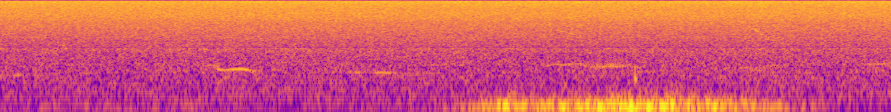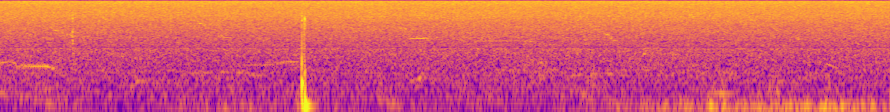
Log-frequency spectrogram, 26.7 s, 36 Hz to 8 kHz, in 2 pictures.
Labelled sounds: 19.5	19.8	humpback whale, 1.2 to 1.4 kHz

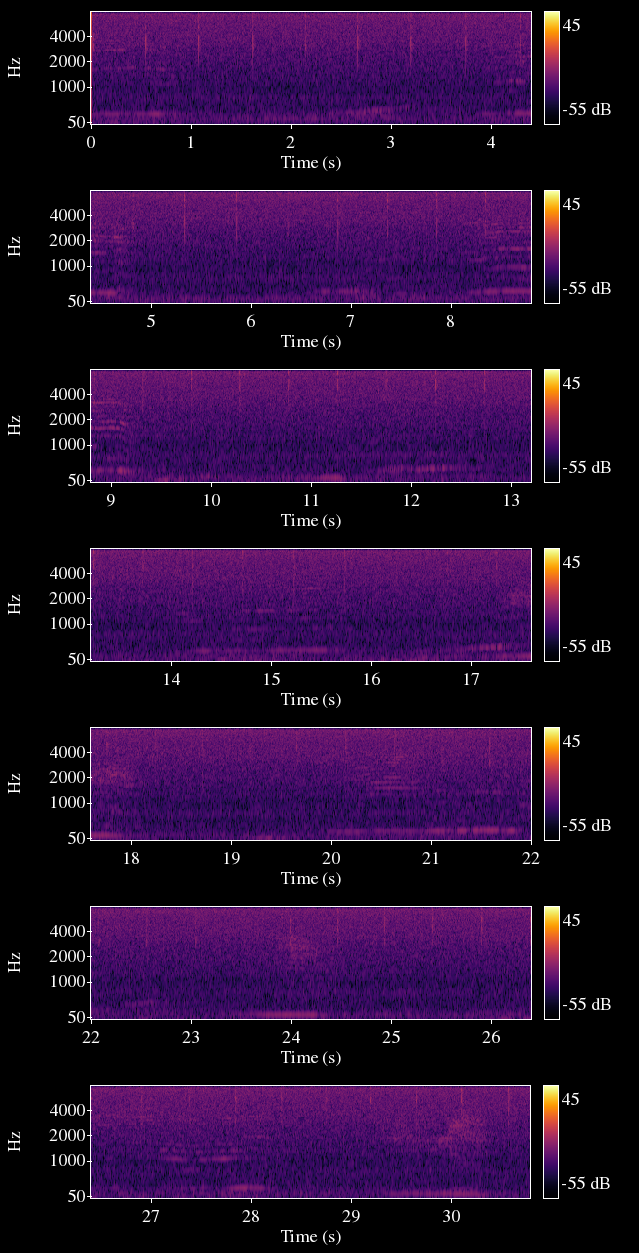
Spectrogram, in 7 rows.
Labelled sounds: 0.0	0.4	humpback whale, 2.7 to 2.9 kHz
4.3	4.7	humpback whale, 2.1 to 2.4 kHz
8.3	9.2	humpback whale, 0.90 to 3.2 kHz
20.4	20.8	humpback whale, 1.5 to 1.6 kHz
27.1	27.8	humpback whale, 0.99 to 1.2 kHz
29.7	30.0	humpback whale, 1.4 to 1.5 kHz

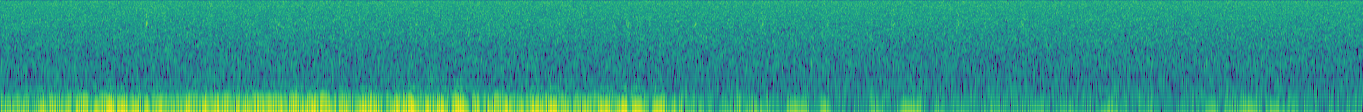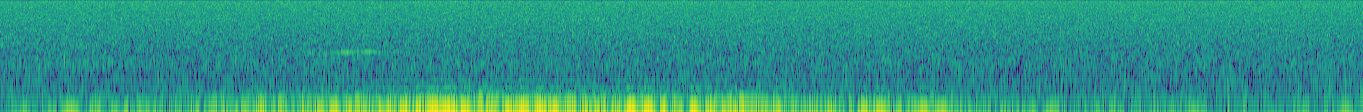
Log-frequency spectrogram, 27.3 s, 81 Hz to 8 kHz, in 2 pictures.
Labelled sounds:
16.9	17.2	humpback whale, 0.83 to 1.0 kHz

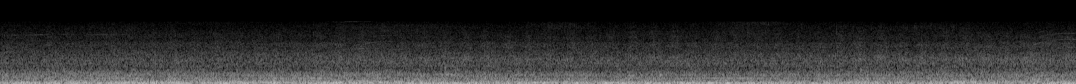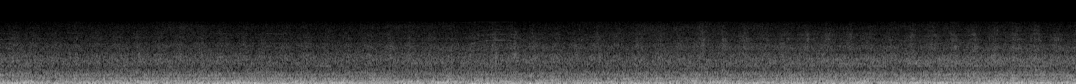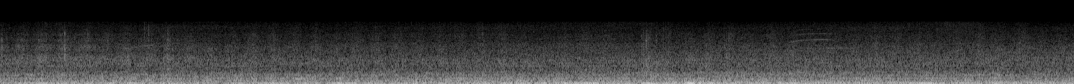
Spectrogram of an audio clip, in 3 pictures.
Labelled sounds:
3.2	3.8	killer whale, 7.4 to 8.0 kHz
15.5	16.0	killer whale, 1.3 to 5.1 kHz
29.3	29.9	killer whale, 2.1 to 5.2 kHz

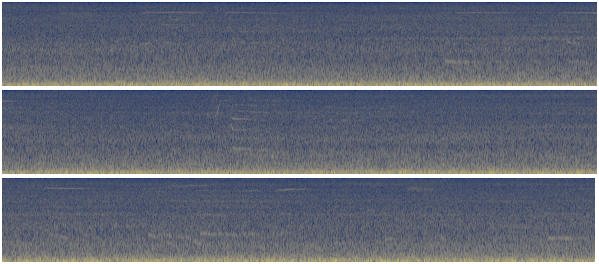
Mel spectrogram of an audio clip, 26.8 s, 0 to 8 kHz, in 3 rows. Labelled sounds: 2.0	3.0	killer whale, southern resident, 2.6 to 6.4 kHz
6.7	7.6	killer whale, southern resident, 4.3 to 5.9 kHz
8.2	9.1	killer whale, southern resident, 0.86 to 6.1 kHz
12.0	13.1	killer whale, southern resident, 0.92 to 5.8 kHz
13.6	14.2	killer whale, southern resident, 1.7 to 3.4 kHz
18.3	19.1	killer whale, southern resident, 5.1 to 5.8 kHz
19.9	21.0	killer whale, southern resident, 4.4 to 6.9 kHz
21.8	22.4	killer whale, southern resident, 4.3 to 5.3 kHz

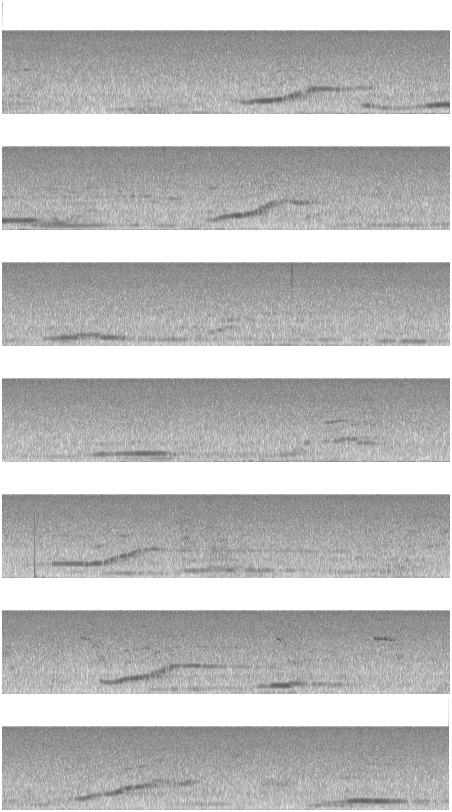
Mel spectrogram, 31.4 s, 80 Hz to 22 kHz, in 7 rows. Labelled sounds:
2.9	3.5	humpback whale, 0.80 to 1.1 kHz
8.0	8.6	humpback whale, 0.80 to 1.2 kHz
16.6	17.1	humpback whale, 0.80 to 1.8 kHz
19.0	19.6	humpback whale, 0.80 to 1.2 kHz
23.6	24.6	humpback whale, 0.80 to 2.1 kHz
26.1	26.4	humpback whale, 2.6 to 3.1 kHz
28.0	28.9	humpback whale, 0.80 to 1.2 kHz
29.5	29.8	humpback whale, 0.90 to 1.2 kHz

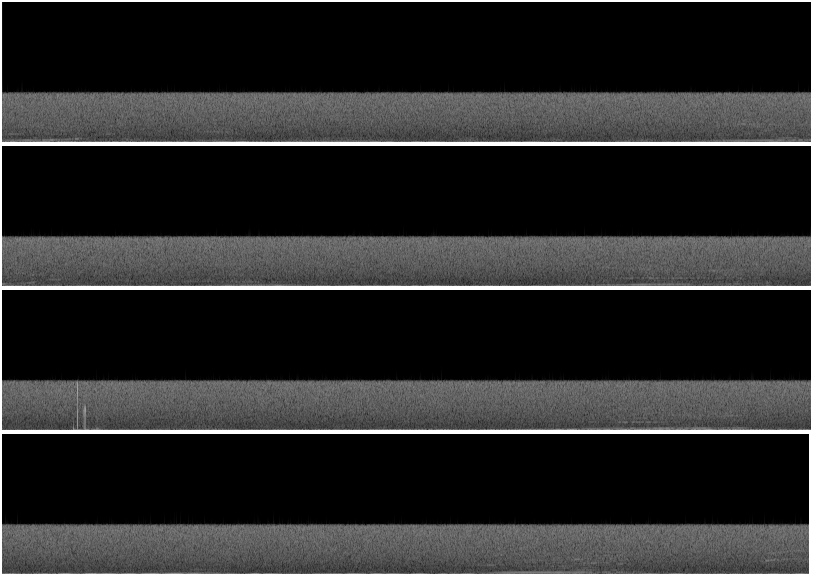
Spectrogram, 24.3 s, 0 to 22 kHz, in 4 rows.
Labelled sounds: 10.7	11.2	humpback whale, 1.2 to 1.4 kHz
16.8	17.1	humpback whale, 1.2 to 1.4 kHz
22.5	22.8	humpback whale, 1.7 to 1.9 kHz
23.8	24.2	humpback whale, 2.0 to 2.5 kHz

